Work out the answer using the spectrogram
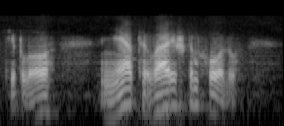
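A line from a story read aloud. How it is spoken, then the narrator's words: Grumbling. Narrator (Russian): Магомбетов ворчал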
